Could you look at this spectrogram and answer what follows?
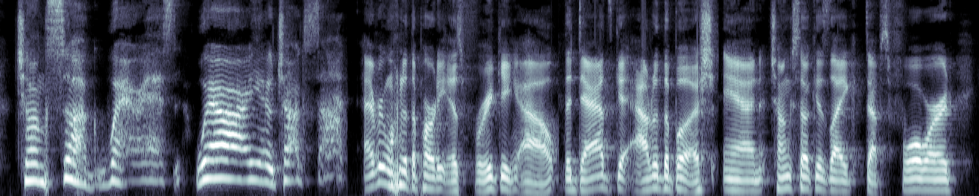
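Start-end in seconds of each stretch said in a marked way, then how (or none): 0.2-3.5 frantic, very high-pitched shout. Retelling a movie scene where a character searches for someone: imitating someone shouting. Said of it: "Mister Peaches is shouting".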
